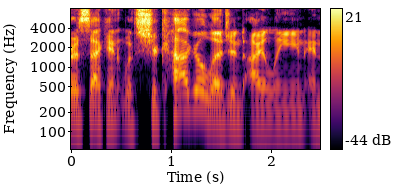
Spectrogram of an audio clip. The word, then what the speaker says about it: Aylin: And it does bother me to have to say Eileen because every time I see her name, which is spelled Aylin, I want to say Aylin, from Baldur's Gate 3.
